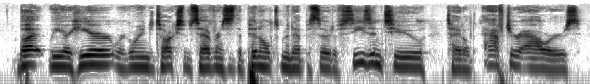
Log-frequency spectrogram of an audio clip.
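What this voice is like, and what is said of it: Voice slightly off, not fully recovered. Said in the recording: “you could tell my voice is still a little bit sideways ... I start out really bad, a little better next week, a little better this week”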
